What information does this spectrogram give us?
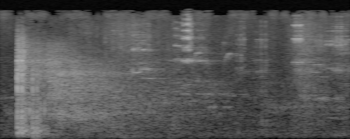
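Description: A hunter's gunshot outdoors in the morning: one loud, sharp bang with a long fading tail, followed by fainter, smaller sounds.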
